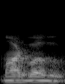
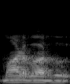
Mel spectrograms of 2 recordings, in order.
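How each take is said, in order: No difference in how they are said.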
